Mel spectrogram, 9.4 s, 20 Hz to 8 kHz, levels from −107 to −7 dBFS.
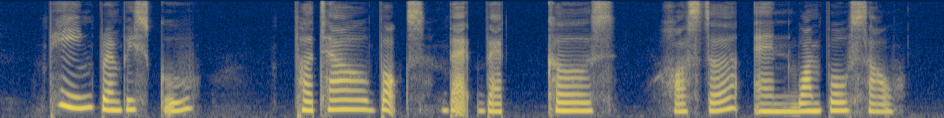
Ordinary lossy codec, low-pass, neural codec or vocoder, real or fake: none; none; none; real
